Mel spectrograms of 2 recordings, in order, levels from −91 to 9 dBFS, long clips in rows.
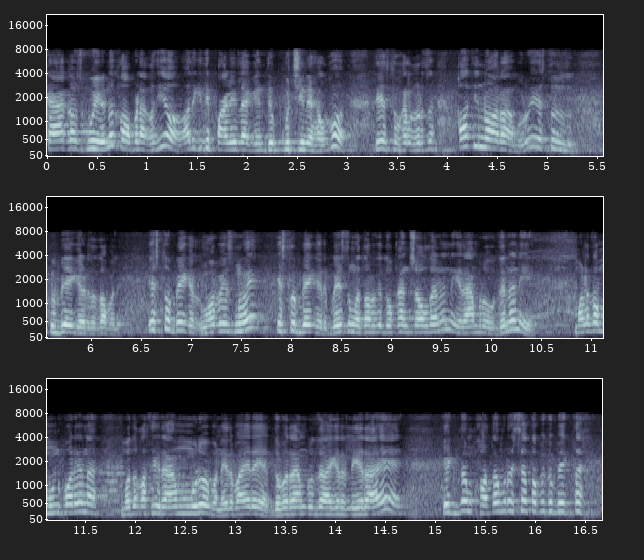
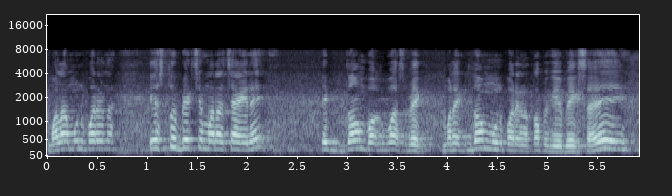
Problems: none marked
